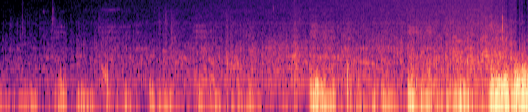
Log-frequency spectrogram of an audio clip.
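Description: A felt eraser rubs and squeaks across a whiteboard.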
